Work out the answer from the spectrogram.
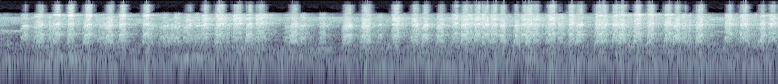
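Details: Sooty-headed bulbul making a noisy racket used for luring birds; dense, rasping chatter notes pour out almost continuously and grow louder toward the end.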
